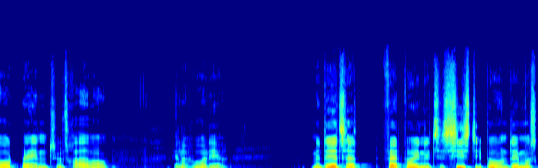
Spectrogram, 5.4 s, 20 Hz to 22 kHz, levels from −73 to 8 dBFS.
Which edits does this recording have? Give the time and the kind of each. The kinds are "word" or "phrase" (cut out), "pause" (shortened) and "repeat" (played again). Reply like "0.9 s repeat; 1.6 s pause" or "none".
none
